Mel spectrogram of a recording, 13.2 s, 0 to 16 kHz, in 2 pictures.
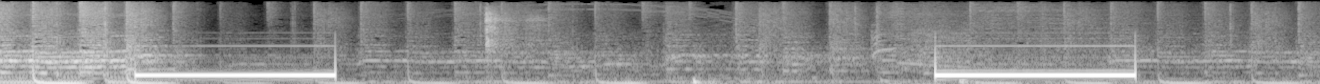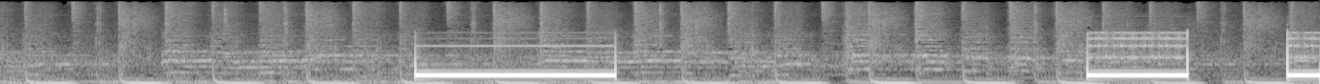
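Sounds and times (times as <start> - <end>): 
unanswered outgoing telephone call ringing tone: 0.7 - 1.7, 4.7 - 5.7, 8.7 - 9.7, 12.0 - 13.1.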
